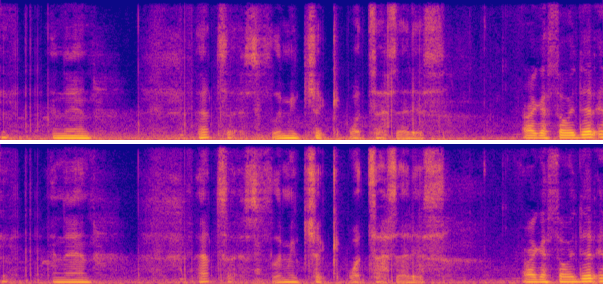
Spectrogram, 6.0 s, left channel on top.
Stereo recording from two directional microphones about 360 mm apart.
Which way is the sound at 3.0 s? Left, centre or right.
Centre.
